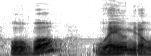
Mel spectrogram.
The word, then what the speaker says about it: overwhelm: 예, 이것도 발음 교에 L이 들어있지만 L을 발음하시면 안 됩니다. 그리고 여기 보시면 알겠지만 WH라서 H가 살짝 표시되어 있는데 이거 무시하세요. 그냥 WH 나와서 H가 있거든 무시하시고 그냥 예, W로 발음하시면 돼요.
